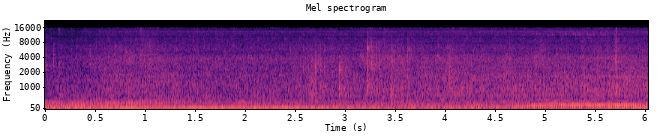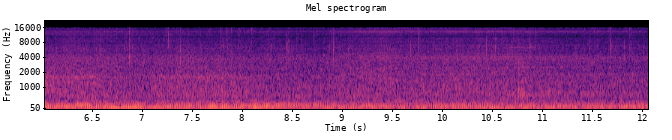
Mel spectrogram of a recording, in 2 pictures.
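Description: Steady rain falling, with a low steady hum underneath.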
